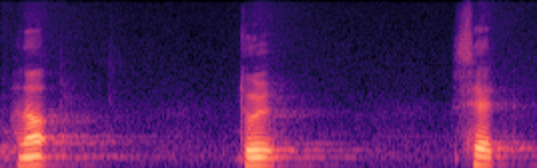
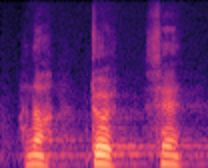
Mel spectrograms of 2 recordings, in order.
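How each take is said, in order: First: The numbers are counted very slowly. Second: The numbers are counted very quickly. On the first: "너무 느리죠" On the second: "너무 빨라"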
